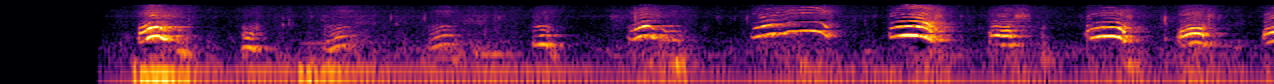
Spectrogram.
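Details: One-week-old Cavalier King Charles Spaniel puppies from a litter, giving repeated high squeaky squeals and whines, each a short rising-falling cry, about a dozen in under five seconds, with a faint low hum underneath.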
